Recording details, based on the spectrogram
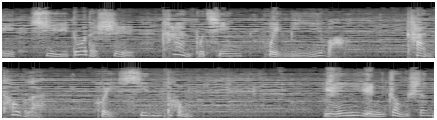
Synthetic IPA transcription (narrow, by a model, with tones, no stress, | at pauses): ɪ | ɕy˨˩t̪wɔ˥d̪ə˨ʂɻ̩˥˩kʰa˥˧npu˥˩t͡ɕʰi˥n | xwe˥˩ɪmi˧˥wɑ̰˨˩˦ŋ | kʰa˥˧nt̪ʰo˥˩ʊlə̰˩ | xwe˥˩ɪɕi˥nt̪ʰʊ˥˩ŋ | ɥy˧˥nɥy˧˥nʈ͡ʂʊ˥˧˩ŋʂɤ˥ŋ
